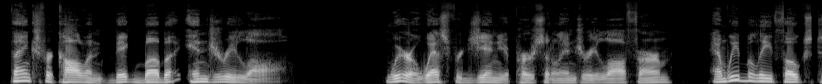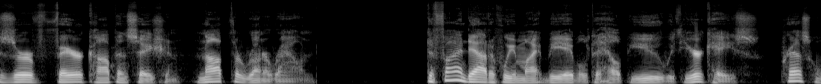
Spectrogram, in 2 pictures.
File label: WV Appalachian Brand Voice; Big Bubba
